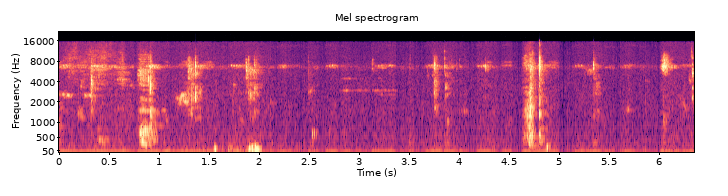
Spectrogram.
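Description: Close-miked eating sounds of a man eating rice with fried leafy greens by hand: fingers squishing rice on a glass plate, then chewing and mouth smacks as irregular soft clicks, with a couple of low thumps about two seconds in. A faint steady high tone runs underneath.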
